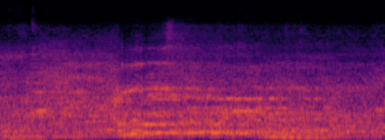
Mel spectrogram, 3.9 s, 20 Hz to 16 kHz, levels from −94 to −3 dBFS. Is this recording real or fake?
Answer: fake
